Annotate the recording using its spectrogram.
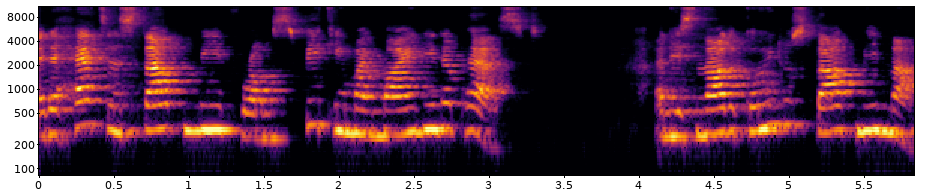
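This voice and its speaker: Her pitch is high, and she speaks in a Chinese accent. This woman keeps a fairly slow pace and fairly even intonation. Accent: Chinese accent, noticeable. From China. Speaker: political commentator. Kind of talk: video commentary.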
